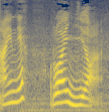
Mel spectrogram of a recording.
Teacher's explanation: sama ketika ee wasal ya jadi pantulannya harus tetap ada dan huruf terakhir Ain harus tetap dibaca ya yaitu dari tengah tenggorokan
